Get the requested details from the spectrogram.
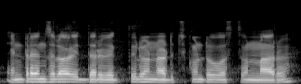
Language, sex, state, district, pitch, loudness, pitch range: Telugu, male, Telangana, Mahabubabad, 110 Hz, -16 LUFS, 110-120 Hz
